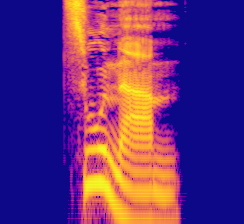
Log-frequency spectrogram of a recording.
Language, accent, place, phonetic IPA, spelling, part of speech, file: German, Germany, Berlin, [ˈt͡suːˌnaːm], zunahm, verb, De-zunahm.ogg
- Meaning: first/third-person singular dependent preterite of zunehmen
